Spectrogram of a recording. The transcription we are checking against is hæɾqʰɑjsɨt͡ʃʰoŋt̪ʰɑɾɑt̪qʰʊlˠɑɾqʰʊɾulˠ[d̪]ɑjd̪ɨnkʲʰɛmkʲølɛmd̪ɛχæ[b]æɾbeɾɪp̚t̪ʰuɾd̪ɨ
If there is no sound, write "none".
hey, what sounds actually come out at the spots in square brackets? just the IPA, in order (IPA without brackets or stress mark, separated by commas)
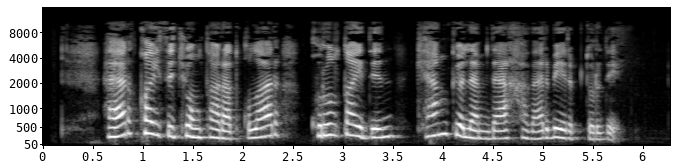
t̪, v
